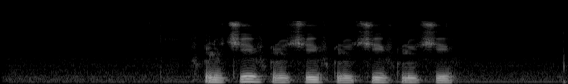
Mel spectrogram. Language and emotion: Russian, neutral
